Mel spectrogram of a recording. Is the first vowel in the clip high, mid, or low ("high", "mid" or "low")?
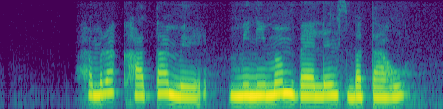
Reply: mid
